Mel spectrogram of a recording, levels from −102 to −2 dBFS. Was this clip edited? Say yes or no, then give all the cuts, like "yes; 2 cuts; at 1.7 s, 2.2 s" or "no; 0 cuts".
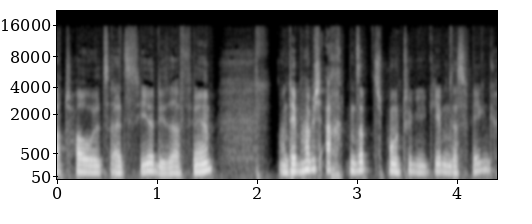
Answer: no; 0 cuts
